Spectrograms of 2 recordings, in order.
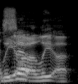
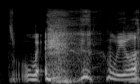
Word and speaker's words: Leela: Yeah, Leah. Leela. Say it right. Say it it right.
